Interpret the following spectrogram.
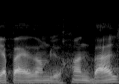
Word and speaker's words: handball: a par exemple le handball j'ai bien dit bal et non ball parce que c'est d'origine allemande ou le a se pr prononce a bien sûr il y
